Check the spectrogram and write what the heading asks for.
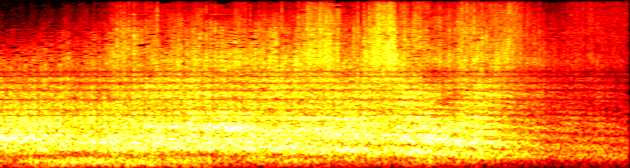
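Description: Missile in flight, its rocket motor making a steady low rumble that fades away about five seconds in.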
